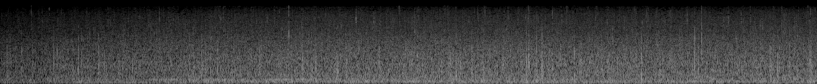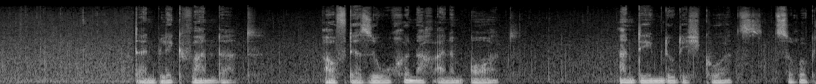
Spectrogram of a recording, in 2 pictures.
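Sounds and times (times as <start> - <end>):
heavy rain striking a hard surface: 0.0 - 16.3
speech: 9.6 - 10.8, 11.5 - 13.4, 14.4 - 16.3.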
